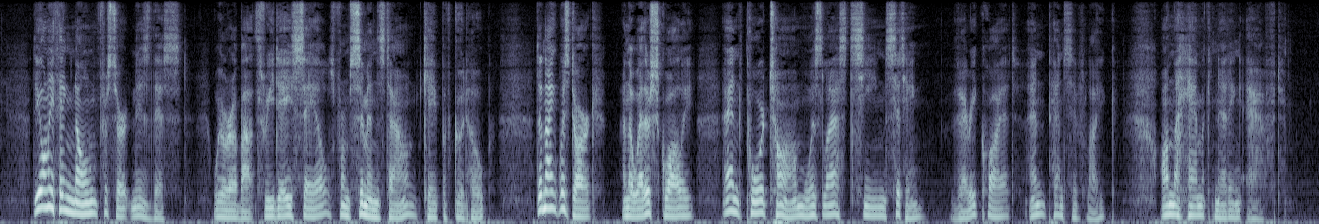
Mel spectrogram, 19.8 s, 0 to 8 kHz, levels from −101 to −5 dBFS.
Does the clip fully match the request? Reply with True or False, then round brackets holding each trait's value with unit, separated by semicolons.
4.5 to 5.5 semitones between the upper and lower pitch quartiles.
True (5.1 semitones)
